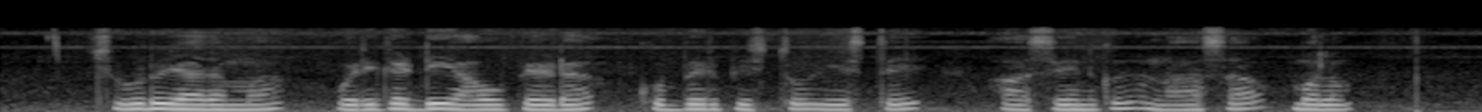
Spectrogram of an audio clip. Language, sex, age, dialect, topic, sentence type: Telugu, male, 25-30, Telangana, agriculture, statement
